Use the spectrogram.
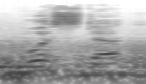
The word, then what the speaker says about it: Worcester: the capital the main city in Worcestershire is Worcester which is spelt wor c est ER but it's pronounced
